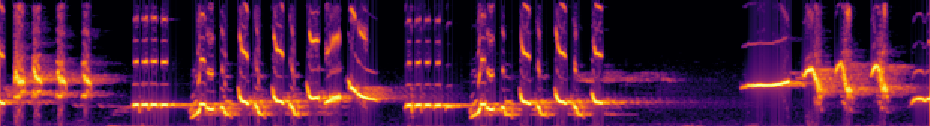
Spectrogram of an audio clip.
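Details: Oriental magpie-robin singing, meant to stir a sulking silent bird into song: fast rattling trills and quick repeated whistled notes in dense bursts, a short pause, then high sweeping whistles.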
